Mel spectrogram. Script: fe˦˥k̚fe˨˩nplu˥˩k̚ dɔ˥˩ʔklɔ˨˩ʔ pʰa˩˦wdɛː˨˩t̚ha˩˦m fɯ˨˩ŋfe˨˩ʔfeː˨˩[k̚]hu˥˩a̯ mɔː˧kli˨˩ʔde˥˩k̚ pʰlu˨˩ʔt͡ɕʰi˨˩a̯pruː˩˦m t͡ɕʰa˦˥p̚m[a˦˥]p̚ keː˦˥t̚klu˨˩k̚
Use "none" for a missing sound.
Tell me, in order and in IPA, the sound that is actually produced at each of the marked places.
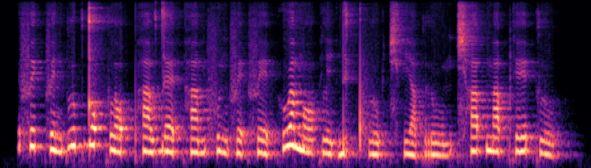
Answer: t̚, a˦˥

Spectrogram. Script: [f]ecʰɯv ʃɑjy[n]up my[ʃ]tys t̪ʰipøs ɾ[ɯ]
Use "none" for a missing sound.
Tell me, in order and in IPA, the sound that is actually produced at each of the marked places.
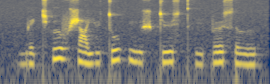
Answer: b, t, ʃ, ɯ

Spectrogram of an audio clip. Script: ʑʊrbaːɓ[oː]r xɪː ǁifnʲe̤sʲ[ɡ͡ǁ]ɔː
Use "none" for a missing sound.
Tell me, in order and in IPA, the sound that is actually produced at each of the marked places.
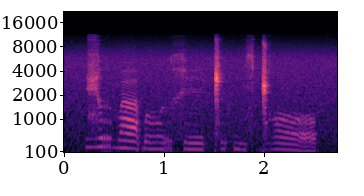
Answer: oː, ɡ͡ǁ

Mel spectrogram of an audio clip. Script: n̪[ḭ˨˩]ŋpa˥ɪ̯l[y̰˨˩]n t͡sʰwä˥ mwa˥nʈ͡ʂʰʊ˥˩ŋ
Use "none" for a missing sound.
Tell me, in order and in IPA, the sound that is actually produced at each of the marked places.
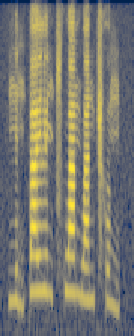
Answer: ḭ˨˩, y˥˩

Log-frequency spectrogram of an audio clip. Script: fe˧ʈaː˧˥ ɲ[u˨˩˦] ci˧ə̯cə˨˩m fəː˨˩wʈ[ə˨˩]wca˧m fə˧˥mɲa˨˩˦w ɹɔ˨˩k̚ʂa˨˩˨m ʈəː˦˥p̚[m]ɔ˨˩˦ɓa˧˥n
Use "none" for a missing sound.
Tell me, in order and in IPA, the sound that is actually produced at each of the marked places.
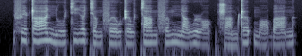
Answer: u˨˩˦, ə˨˩, m

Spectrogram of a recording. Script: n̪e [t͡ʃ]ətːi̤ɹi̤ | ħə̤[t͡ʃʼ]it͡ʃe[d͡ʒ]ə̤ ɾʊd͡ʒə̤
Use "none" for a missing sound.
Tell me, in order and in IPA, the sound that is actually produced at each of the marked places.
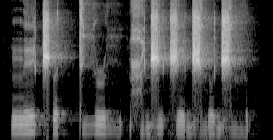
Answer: t͡ʃʼ, d͡ʒ, d͡ʒ

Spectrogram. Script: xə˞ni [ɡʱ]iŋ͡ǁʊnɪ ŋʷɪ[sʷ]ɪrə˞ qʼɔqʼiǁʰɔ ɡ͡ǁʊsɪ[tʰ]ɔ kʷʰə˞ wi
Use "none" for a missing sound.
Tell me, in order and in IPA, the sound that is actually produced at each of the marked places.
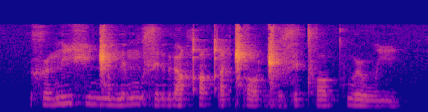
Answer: x, s, tʰ

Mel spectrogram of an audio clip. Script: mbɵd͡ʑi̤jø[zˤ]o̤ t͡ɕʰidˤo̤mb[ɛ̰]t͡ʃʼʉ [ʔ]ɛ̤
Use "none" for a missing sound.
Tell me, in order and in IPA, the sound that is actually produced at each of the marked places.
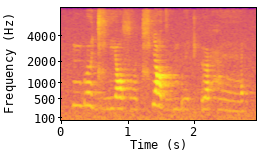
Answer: sˤ, ɛ̤, ħ

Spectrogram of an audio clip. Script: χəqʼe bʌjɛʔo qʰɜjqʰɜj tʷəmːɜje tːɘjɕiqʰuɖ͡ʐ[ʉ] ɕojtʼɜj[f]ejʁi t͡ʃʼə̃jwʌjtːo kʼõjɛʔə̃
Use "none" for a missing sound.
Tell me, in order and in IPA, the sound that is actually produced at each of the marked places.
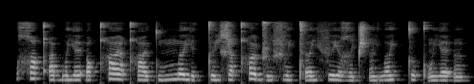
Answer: u, f

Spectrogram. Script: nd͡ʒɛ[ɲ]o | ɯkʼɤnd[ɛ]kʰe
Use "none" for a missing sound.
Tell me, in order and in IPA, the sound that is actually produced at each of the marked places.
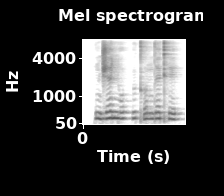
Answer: ɲ, ɛ

